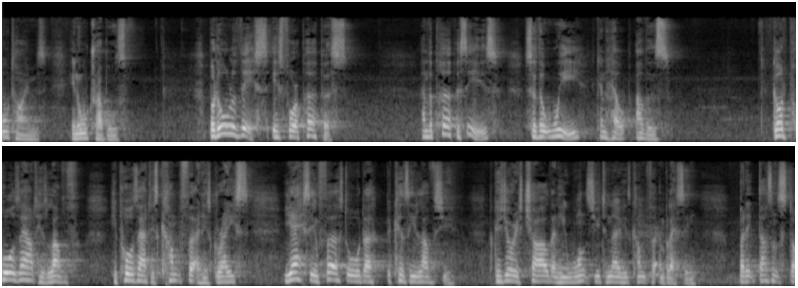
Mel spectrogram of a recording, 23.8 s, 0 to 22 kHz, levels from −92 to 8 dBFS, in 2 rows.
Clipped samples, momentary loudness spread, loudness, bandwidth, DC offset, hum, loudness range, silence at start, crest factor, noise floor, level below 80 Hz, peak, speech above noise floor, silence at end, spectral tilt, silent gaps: under 0.1%; 14 LU; -21 LUFS; 13.5 kHz; under 0.1%; none; 5 LU; 0 s; 22 dB; -52 dBFS; -62 dBFS; 0 dBFS; 31 dB; 0 s; -5 dB/octave; none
